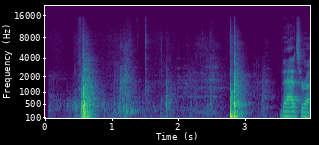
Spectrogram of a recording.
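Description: A cardboard box thumps on a table.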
